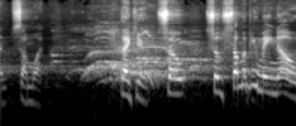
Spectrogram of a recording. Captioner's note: audience cheering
